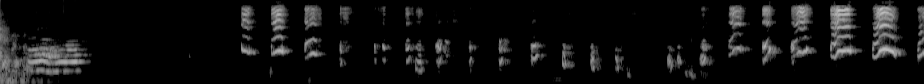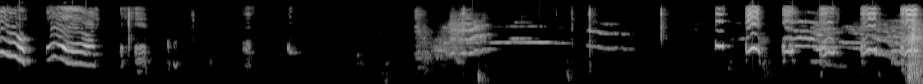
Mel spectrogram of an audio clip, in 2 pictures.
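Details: Robin and Myra's Cavalier King Charles Spaniel puppies, kept indoors on a chilly Monday morning near Halloween, squeal in a rapid run of bright, wavering, rising-and-falling squeaks, pause, then burst into louder broken whines.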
